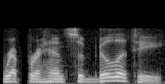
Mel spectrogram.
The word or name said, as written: reprehensibility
